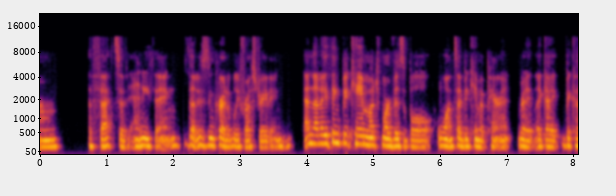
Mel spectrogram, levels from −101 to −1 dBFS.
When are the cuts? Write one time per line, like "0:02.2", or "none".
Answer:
0:02.1
0:03.8
0:05.8

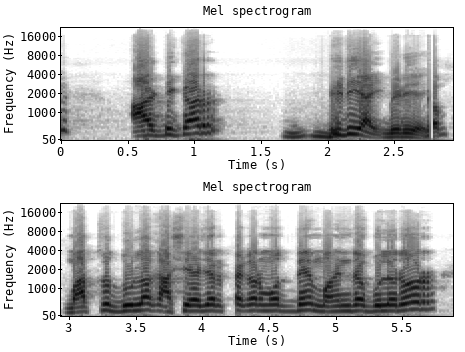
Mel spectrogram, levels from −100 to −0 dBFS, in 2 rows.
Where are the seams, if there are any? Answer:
0:02.8

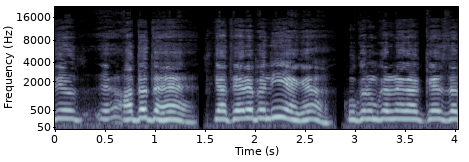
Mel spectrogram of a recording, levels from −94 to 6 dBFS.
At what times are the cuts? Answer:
0:01.4
0:02.8

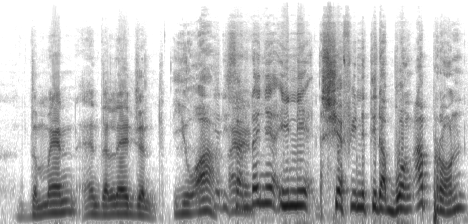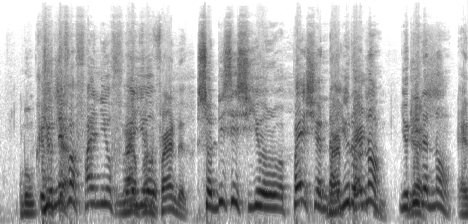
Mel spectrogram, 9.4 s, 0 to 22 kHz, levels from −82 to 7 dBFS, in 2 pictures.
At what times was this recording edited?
0:02.3

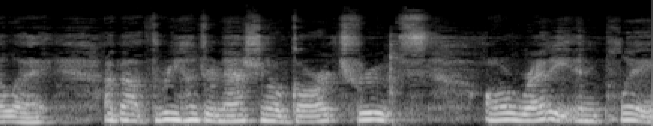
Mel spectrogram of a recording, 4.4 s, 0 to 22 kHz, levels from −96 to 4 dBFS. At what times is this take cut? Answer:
0:01.2

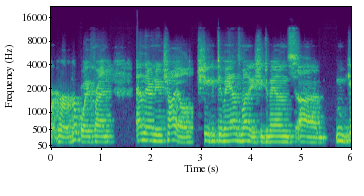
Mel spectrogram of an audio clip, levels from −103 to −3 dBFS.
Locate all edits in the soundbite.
0:02.4

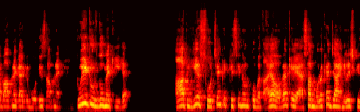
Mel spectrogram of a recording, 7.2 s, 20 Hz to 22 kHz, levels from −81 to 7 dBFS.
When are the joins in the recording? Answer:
none

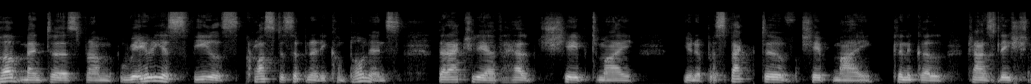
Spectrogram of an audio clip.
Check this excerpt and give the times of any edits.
0:01.1
0:02.4
0:08.0

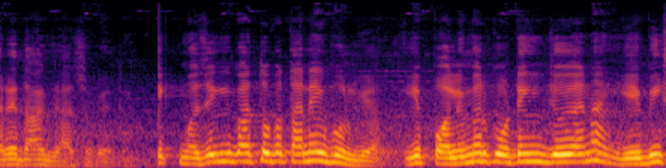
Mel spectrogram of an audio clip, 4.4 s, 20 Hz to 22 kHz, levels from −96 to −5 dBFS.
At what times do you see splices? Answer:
0:01.1

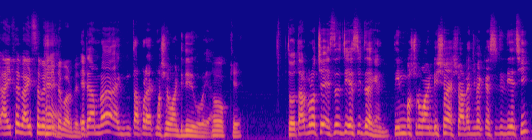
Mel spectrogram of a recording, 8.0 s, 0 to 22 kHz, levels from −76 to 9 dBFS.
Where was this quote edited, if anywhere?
none

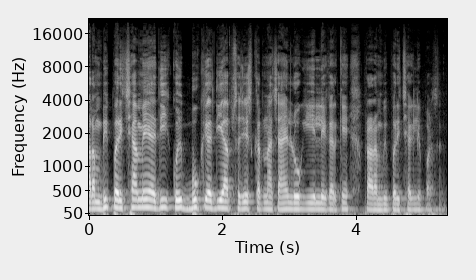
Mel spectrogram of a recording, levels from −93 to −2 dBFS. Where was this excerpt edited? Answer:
none

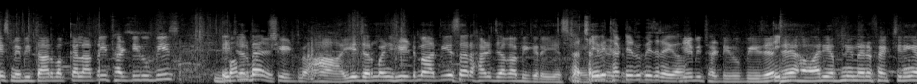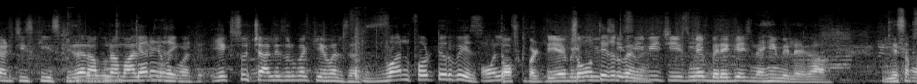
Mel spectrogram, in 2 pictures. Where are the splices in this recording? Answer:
0:01.0
0:05.9
0:07.8
0:14.2

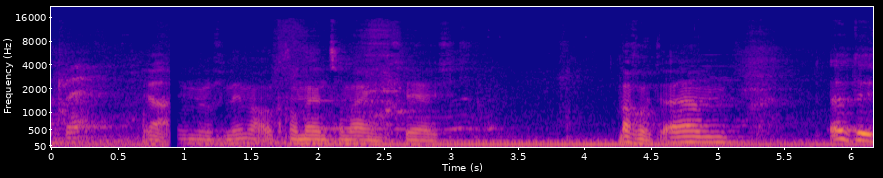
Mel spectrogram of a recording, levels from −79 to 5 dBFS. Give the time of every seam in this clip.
0:00.9

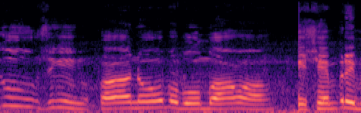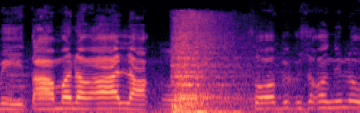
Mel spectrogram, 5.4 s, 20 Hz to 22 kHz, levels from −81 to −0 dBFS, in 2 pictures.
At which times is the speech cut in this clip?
0:02.3

